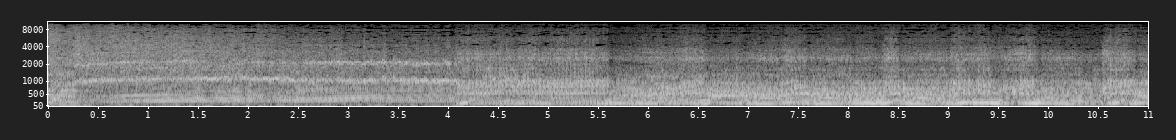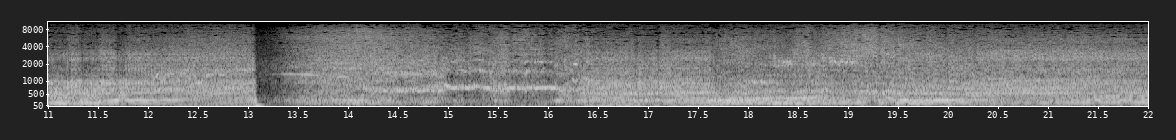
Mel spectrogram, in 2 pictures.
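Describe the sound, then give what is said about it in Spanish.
Powerful muscle car engines, a Mustang and a Dodge with a rough carburetor, roar and rev continuously, their pitch climbing and falling with gear changes, loud, with tire squeal mixed in and a brief dip partway through; only the engines are heard, with no music. “Sabe irse a tiempo para dejarnos el rugido del Mustang, característico y pasional, mezclado con el rudo carburador del Dodge.”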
